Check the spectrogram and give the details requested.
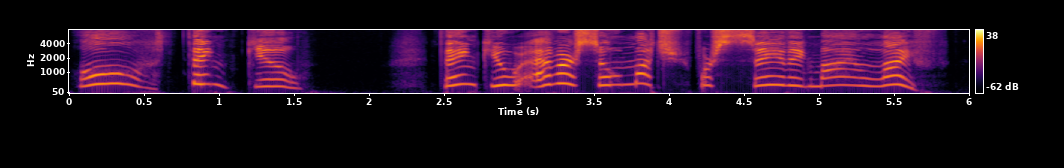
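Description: A tiny queen of the field mice, acted by a man, squeaks in an extremely high voice. She is proud and imperious, drawing out her words slowly in theatrical storybook fashion. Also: no echo, clean studio sound. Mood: grateful. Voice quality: squeaky, little voice. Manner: imperious, emphatic. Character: tiny proud female field mouse queen, regal and grateful. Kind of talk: theatrical storybook character reading.

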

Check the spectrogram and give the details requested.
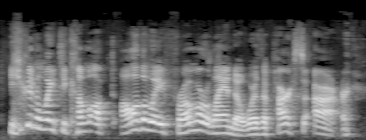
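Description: Podcast host, male, lively and bright, laughs easily mid-story. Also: high-pitched, moderate pace. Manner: animated storyteller who laughs often. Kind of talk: casual podcast chat.

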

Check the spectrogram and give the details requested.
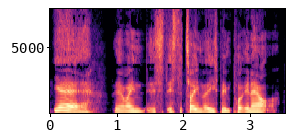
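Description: A man talks through a match in an easygoing, rambling way. His voice has a gravelly, creaky edge, and the sound is dry and close. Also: a little high, animated, moderate pace, dry recording. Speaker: podcast co-host. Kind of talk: casual football chat.

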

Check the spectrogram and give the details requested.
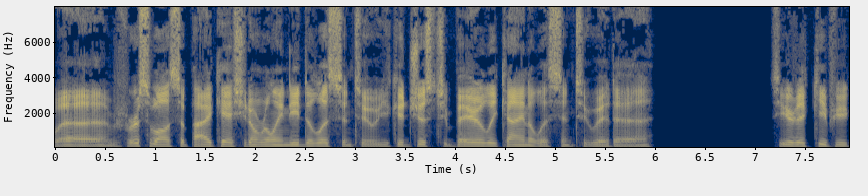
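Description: A man hosting a sleep podcast in a creaky, soothing voice, rambling gently and haltingly with lots of filler words and tangents. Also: medium pitch, dry recording, studio quality. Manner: lulling, gentle, reassuring. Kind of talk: rambling soothing bedtime monologue.

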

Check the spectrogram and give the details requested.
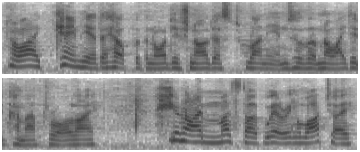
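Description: An actress playing a proud, wounded veteran stage star in a 1950s radio drama, theatrical and biting with mock-sweet sarcasm. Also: female voice, on the low side, brisk, close to an everyday voice, poor audio.

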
